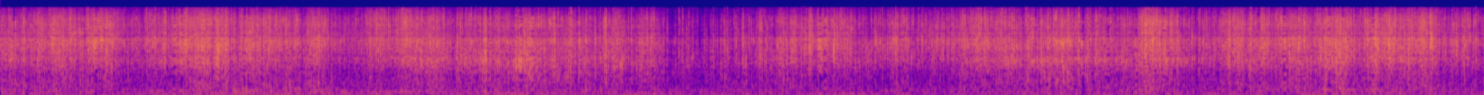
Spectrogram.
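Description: Fingertips pinch and crumple the film of a thin red printed plastic bread bag. A steady, dense, bright crinkling and crackling runs throughout at a fairly even level, with almost no low end.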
